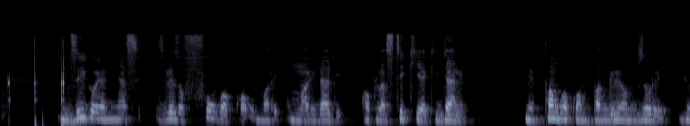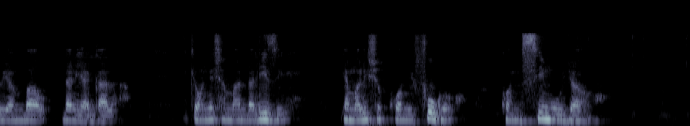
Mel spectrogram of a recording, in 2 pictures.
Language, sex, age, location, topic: Swahili, male, 18-24, Wajir, agriculture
